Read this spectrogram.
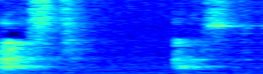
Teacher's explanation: the k it's deleted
